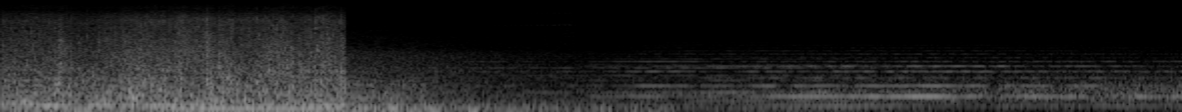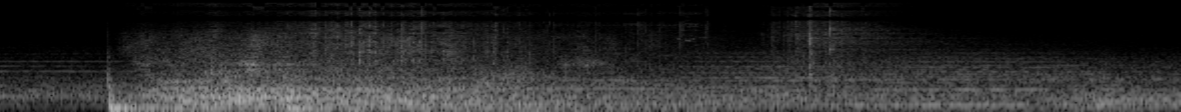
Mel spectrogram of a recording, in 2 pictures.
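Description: A ship sails over ocean waves in Assassin's Creed Valhalla, with a steady wash of water and wind that drops briefly, then surges back louder as the hull pushes through the sea.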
